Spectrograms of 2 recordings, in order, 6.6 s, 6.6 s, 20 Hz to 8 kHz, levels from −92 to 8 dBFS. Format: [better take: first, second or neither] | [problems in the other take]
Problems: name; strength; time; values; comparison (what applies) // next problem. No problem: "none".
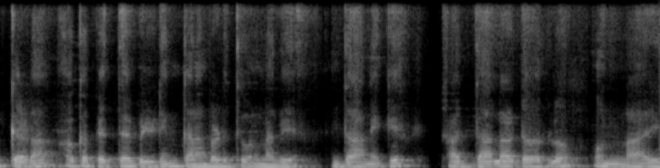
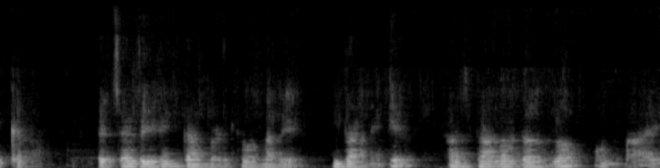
first | noise reduction (neural mask model DeepFilterNet 3)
